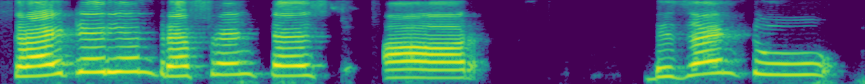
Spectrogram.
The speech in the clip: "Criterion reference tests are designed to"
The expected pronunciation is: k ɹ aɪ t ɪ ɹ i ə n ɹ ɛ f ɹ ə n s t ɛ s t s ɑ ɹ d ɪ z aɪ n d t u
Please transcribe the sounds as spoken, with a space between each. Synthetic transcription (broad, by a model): k ɹ aɪ t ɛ ɹ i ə n ɹ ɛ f ɹ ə n t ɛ s t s ɑ ɹ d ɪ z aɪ n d t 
